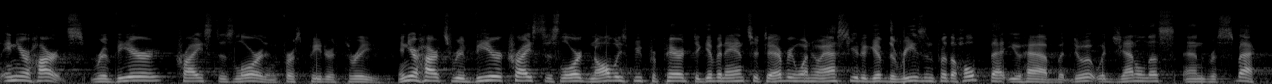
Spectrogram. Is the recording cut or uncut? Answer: cut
